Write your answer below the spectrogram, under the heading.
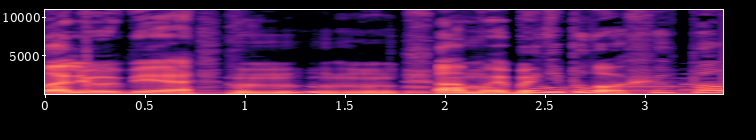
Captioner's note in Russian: игривый вздох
